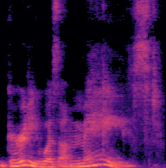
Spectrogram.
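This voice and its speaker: A woman reading a picture book aloud to children, expressively and with deliberate emphasis. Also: mid-range voice, expressive, a little mellow. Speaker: children's read-aloud teacher. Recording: roomy, echoey indoor sound.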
